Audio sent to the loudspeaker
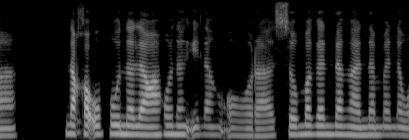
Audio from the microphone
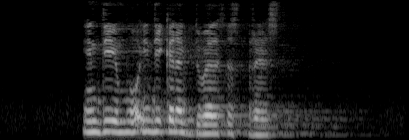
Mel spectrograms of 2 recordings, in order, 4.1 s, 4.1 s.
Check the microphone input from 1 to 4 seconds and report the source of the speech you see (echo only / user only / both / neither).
user only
